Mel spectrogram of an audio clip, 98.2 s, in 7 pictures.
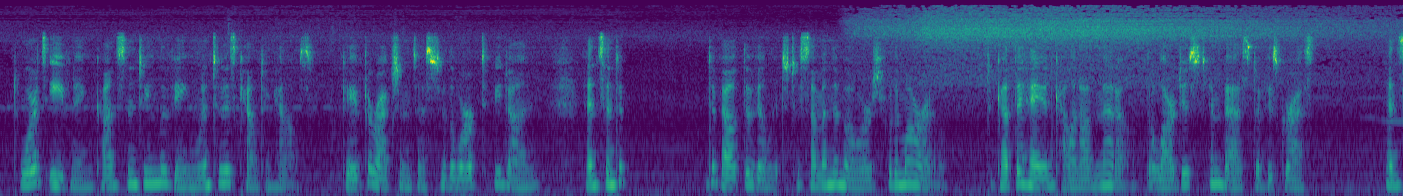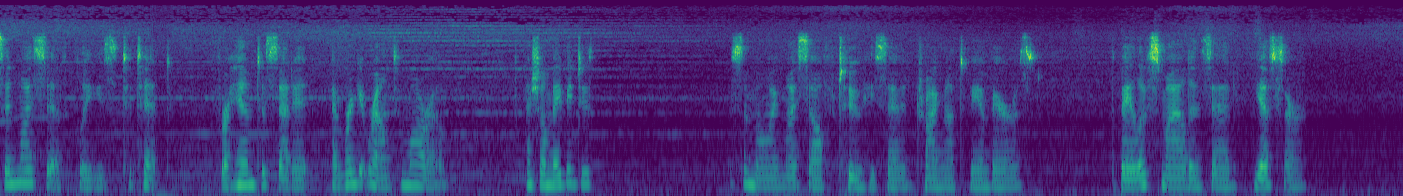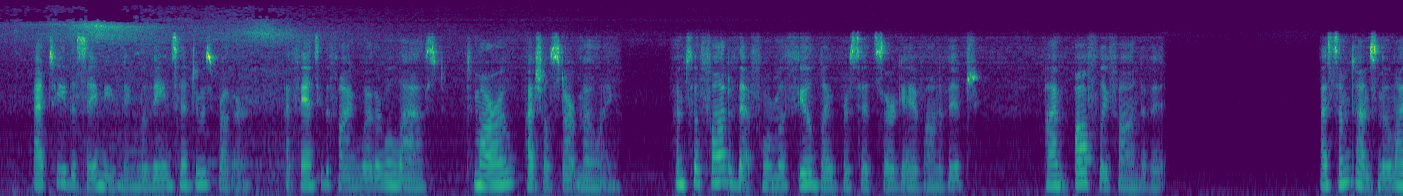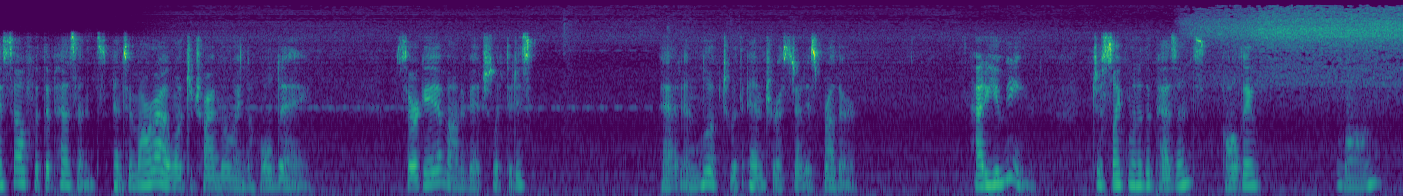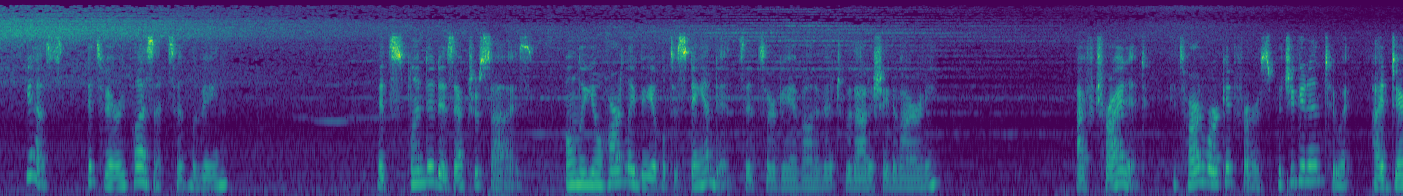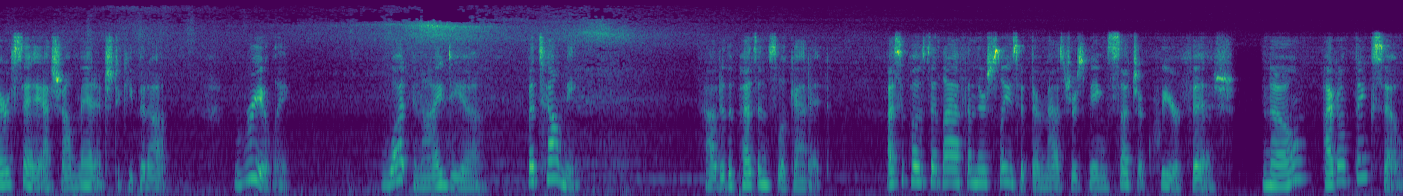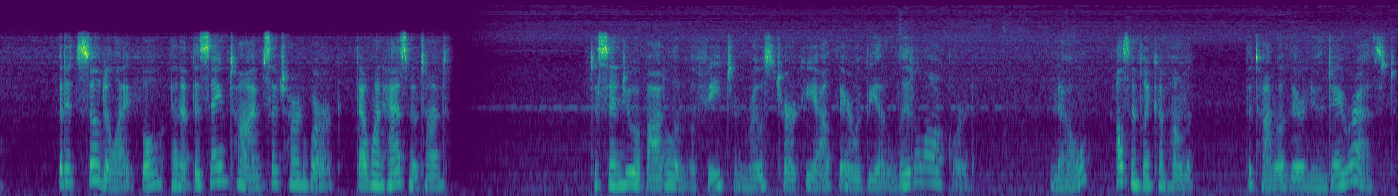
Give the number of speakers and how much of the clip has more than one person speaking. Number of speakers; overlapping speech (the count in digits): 1, no overlap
